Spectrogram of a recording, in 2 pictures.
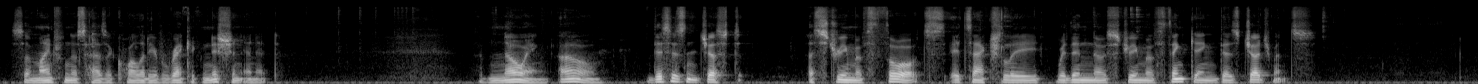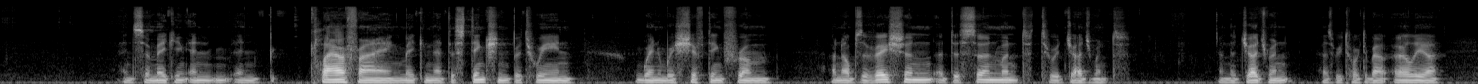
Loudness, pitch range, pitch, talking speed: -20 LUFS, 80-95 Hz, 90 Hz, 115 wpm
